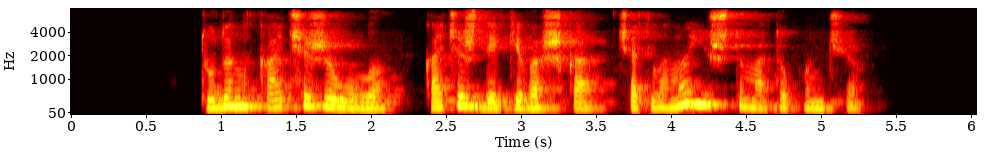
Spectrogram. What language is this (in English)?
Mari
